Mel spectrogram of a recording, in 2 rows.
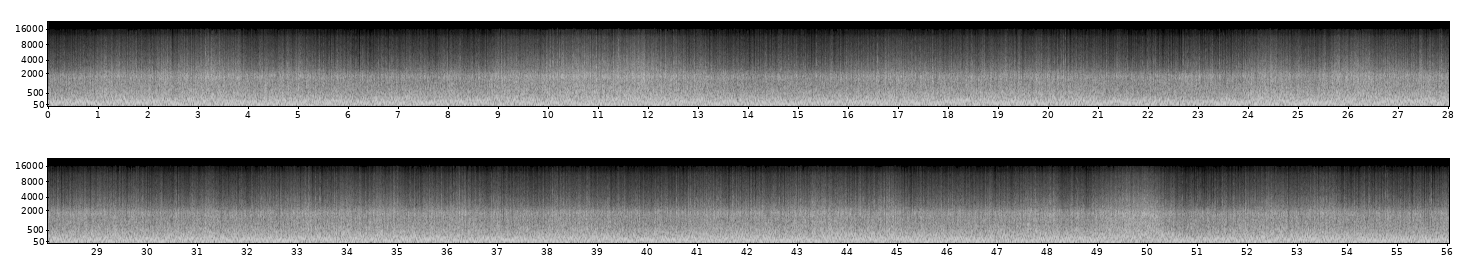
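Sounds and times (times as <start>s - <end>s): rush of airflow over microphone: 0.0s - 56.0s.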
